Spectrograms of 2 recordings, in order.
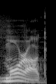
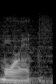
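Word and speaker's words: Moroch: Mor Moro Moro Moro I think it's pronounced morok Moro is kill Team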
